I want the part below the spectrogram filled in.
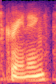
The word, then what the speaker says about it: Gruning: And then the property went into the hands of a social activist, a fascinating woman by the name of Martha Greening, which is actually spelled Gruning, but it's pronounced Greening.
